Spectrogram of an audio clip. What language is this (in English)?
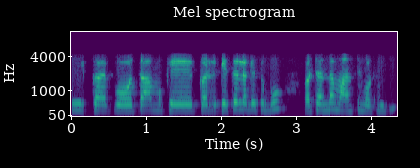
Sindhi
